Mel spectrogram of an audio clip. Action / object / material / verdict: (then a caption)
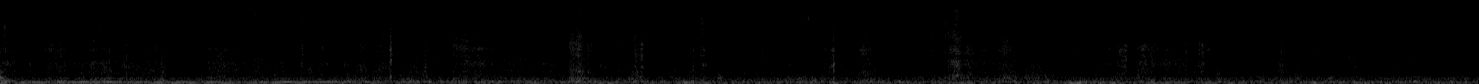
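scrape / foam sponge with scrubber layer / foam / none. Fingertips and nails scratch and tap a dry, palm-sized, solid heart-shaped rainbow-striped foam sponge with a white scrubber layer, while a watermelon sponge lies untouched nearby. The result is a quiet, steady run of crinkly, rustling scratches dotted with soft taps over a low, muffled rumble.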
